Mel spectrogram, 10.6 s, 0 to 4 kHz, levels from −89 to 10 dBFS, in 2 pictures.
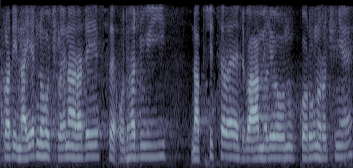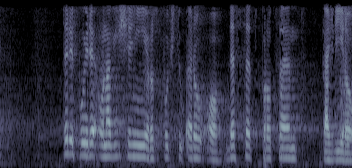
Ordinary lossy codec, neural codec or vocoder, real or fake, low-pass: AAC, 16 kbps; vocoder, 44.1 kHz, 128 mel bands, Pupu-Vocoder; fake; 3.6 kHz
